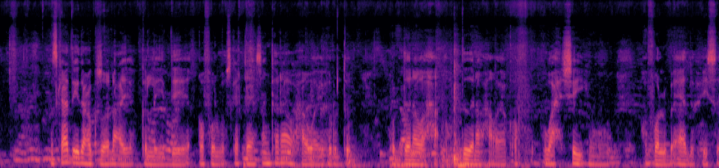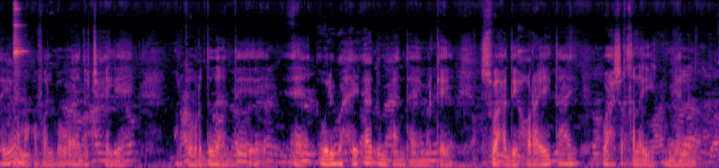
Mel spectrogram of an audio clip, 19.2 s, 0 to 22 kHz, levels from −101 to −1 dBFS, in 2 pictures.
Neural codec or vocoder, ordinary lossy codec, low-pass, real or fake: none; none; none; real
